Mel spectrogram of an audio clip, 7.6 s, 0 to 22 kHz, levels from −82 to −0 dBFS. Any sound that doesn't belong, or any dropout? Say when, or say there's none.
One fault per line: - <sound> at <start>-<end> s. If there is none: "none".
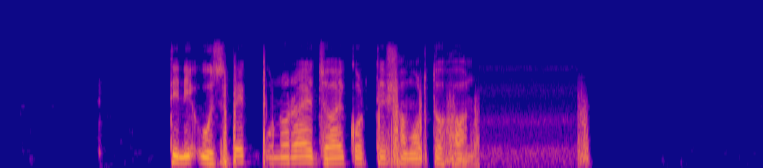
none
